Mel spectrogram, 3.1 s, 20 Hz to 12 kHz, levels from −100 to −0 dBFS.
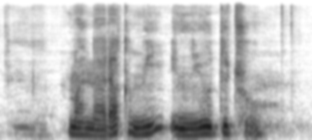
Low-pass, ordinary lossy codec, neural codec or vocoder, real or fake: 10.8 kHz; AAC, 64 kbps; codec, 44.1 kHz, 7.8 kbps, Pupu-Codec; fake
